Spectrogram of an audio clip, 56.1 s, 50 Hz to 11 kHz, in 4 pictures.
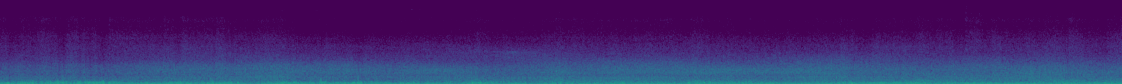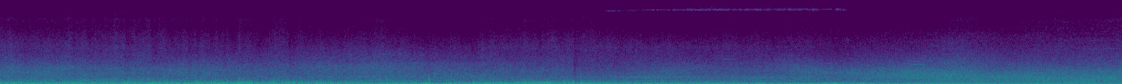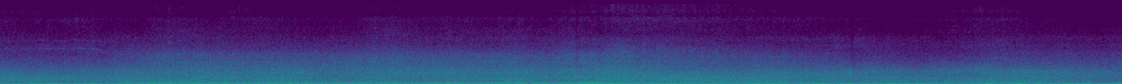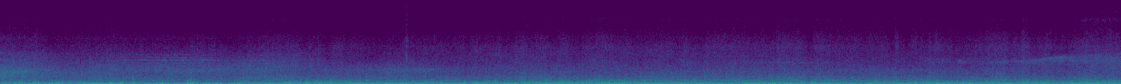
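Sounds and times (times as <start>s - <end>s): road and wind noise: 0.0s - 56.0s
car driving rumble: 18.6s - 44.2s.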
